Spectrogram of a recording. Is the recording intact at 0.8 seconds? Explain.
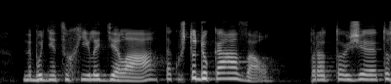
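Yes, the speech at 0.8 seconds is intact, with nothing there beyond the ordinary band-limiting of call microphone processing, which leaves no content above 8 kHz.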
